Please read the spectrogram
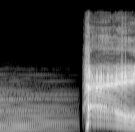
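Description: Ambient intro music fading out, then after a brief silence a man's voice comes in loud with a long, drawn-out sound whose pitch slowly falls, the start of a spoken greeting.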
